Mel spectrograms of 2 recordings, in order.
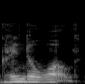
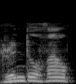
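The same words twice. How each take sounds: First: The name is said with English sounds. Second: The name is said with German sounds. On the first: The speaker calls it wrong. "not Grindelwald. Get that straight" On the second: The speaker calls it right. "that's the German pronunciation"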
